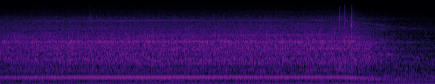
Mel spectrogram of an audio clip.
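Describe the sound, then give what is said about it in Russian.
A blender switched on in a kitchen, its motor producing a loud, steady whine with a constant tone, then winding down near the end as the pitch drops and the sound fades. “включает блендер”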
